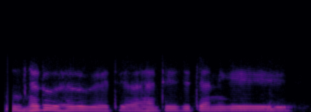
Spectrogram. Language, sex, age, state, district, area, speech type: Assamese, male, 18-30, Assam, Charaideo, rural, conversation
